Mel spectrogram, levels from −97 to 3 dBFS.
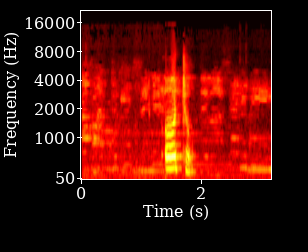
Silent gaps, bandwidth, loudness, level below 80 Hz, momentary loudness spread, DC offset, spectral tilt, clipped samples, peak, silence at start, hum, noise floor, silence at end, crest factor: none; 7.8 kHz; -14 LUFS; -68 dBFS; 27 LU; under 0.1%; -4.5 dB/octave; under 0.1%; 0 dBFS; 0.05 s; none; -46 dBFS; 1.3 s; 20 dB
